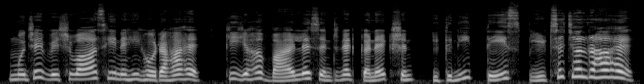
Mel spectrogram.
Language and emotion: Hindi, surprised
